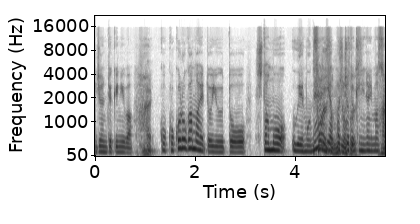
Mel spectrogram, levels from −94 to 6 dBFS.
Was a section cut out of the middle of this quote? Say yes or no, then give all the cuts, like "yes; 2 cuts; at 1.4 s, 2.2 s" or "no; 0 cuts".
yes; 1 cut; at 3.1 s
